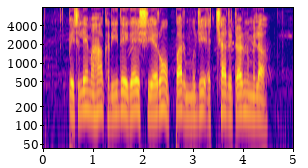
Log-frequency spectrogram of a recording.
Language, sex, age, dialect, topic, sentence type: Hindi, male, 18-24, Awadhi Bundeli, banking, statement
